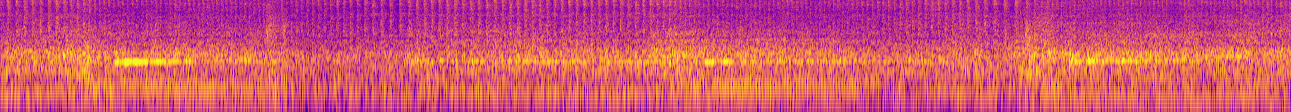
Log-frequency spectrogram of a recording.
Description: First Manchester Dennis Dart SLF, with lots of ticking noises! The bus was losing air, and as a result of this, a warning alarm came on and the driver had to keep revving the bus up lol!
